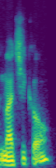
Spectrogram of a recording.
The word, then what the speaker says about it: Machiko: Am I pronouncing the first name correctly? I haven't had the pleasure of meeting her. Is it Machiko?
